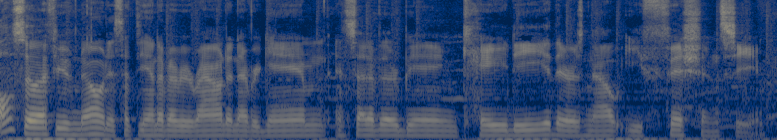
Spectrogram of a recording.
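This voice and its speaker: Quiet and at a very fast pace, a man of medium pitch talks with hardly any pauses and monotone, flat intonation over music in the background. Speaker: gaming commentator. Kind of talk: game commentary voiceover. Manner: monotone, quiet.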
